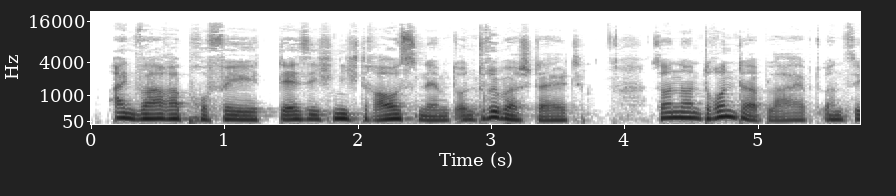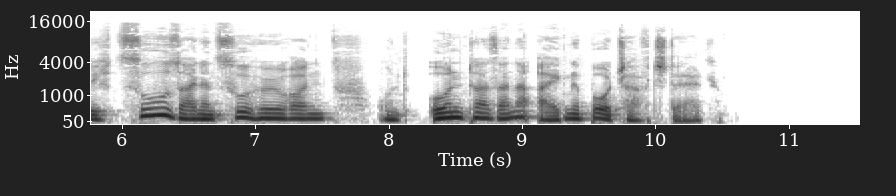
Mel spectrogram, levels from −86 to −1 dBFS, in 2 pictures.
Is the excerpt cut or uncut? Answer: uncut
